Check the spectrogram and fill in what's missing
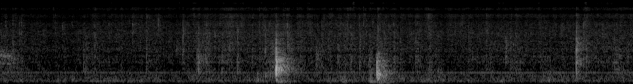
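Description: Purple cabbage frying over medium-high heat with salt gives a soft continuous sizzle, broken by a few brief louder stirring scrapes, fairly quiet and close with no voices.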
